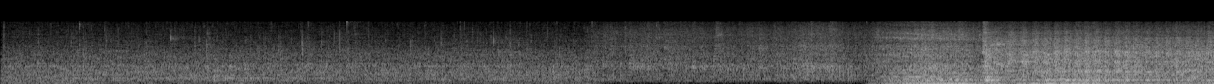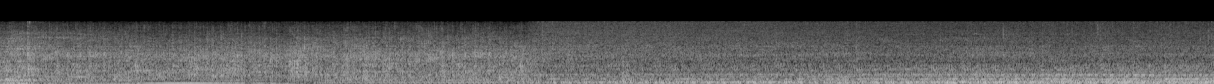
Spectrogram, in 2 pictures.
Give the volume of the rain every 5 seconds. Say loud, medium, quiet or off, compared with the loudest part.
medium, medium, loud, loud, medium.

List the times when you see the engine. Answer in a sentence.
You can hear the engine from 8.7 to 24.2 s.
